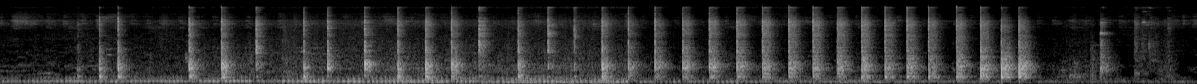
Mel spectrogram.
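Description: Hammer driving nails into 12 mm plywood panels of a speaker box: a run of sharp blows, about two or three a second, quickening to about four a second before stopping about ten seconds in, then one or two more taps.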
